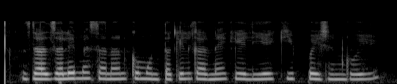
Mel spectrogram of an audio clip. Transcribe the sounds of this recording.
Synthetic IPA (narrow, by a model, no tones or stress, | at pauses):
zɐlzəlemẽsɐnaːnkomʊ̃nt̪əkɪlkɐɾnekeliekipeːʃənɡoːi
